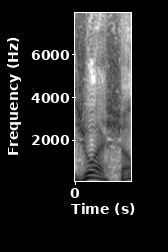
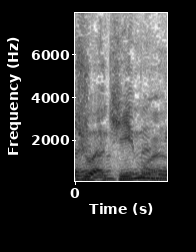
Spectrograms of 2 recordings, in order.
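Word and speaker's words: Joachim: Moyen-Âge il c'est marrant vous dites Joachin moi je dis joakimou joim Joakim il me semble que c'est la prononciation espagnole mais enfin pourquoi pas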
